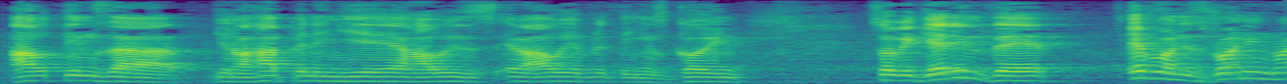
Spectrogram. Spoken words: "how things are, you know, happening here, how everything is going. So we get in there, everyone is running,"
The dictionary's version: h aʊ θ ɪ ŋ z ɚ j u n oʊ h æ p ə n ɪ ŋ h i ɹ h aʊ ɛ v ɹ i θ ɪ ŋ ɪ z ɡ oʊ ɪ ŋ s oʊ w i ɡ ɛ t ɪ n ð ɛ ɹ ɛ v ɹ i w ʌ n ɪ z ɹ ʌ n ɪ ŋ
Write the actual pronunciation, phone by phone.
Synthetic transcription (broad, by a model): h aʊ θ ɪ ŋ z ɚ j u n oʊ h æ p ə n ɪ ŋ h i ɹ h aʊ ɛ v ɹ i θ ɪ ŋ ɪ z ɡ oʊ ɪ ŋ s oʊ w i ɡ ɛ t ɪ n ð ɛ ɹ ɛ v ɹ i w ʌ n ɪ z ɹ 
